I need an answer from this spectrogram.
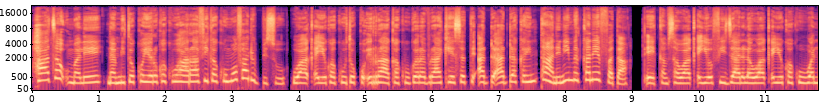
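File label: Oromo, female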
